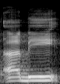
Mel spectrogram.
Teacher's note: ابی، حمزہ پتلا، بی بالکل واضح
